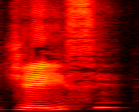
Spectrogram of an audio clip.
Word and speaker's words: Jace: a chamar ele de Jace, que é JC, né, a pronúncia de J e C em inglês.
